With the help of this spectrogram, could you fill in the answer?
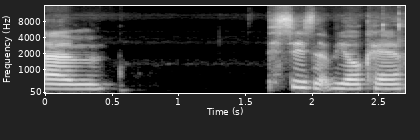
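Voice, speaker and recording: Her tone is bright and sharp. The speaker is a woman. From northern England, County Durham. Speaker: football streamer and podcaster. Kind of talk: live watchalong chat reading comments. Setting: live stream on camera at home. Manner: casual, chatty with fillers.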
